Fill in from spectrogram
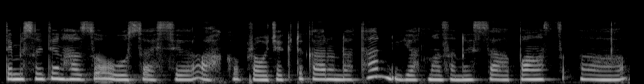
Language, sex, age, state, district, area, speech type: Kashmiri, female, 18-30, Jammu and Kashmir, Budgam, rural, spontaneous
